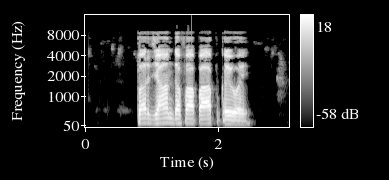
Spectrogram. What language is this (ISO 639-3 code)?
sbn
